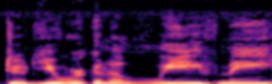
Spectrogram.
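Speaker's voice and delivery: high-pitched indignant question; mock outrage. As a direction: act out feeling betrayed and incredulous. [name] outraged at abandonment.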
